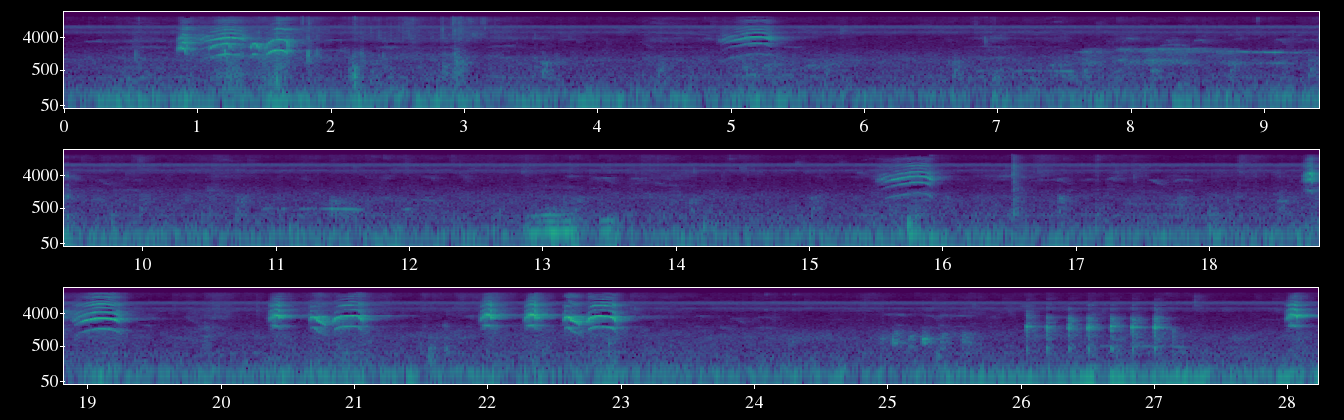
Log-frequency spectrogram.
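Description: Songbirds chirping in short, scattered bouts of quick, high, arched notes, the loudest bouts in the second half, with a quick run of ticking notes near the end over a faint steady high drone.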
